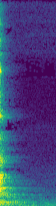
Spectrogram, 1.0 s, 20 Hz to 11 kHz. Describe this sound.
steel bench hit.2
One school steel bench one drumstick and h4n zoom.
steel, bench, zoom, h4n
